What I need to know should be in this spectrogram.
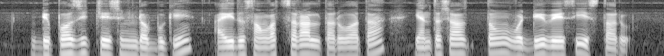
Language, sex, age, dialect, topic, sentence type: Telugu, male, 18-24, Utterandhra, banking, question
